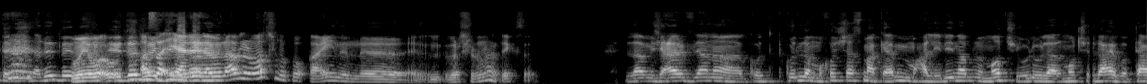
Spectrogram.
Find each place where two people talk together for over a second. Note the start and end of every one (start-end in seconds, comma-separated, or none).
0.7-2.3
